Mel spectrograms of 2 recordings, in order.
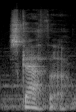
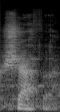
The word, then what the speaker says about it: Scatha: indicated by descriptions of scatha or shatter the pronunciation is disputed in the works okay the first winged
